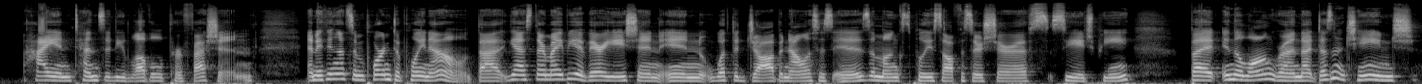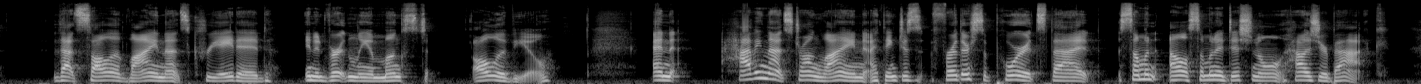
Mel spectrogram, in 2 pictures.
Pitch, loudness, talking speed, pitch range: 180 Hz, -19 LUFS, 140 wpm, 160-195 Hz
